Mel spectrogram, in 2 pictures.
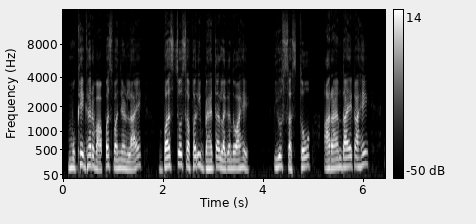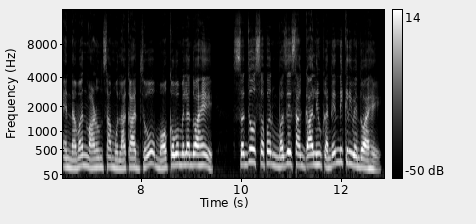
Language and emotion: Sindhi, happy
